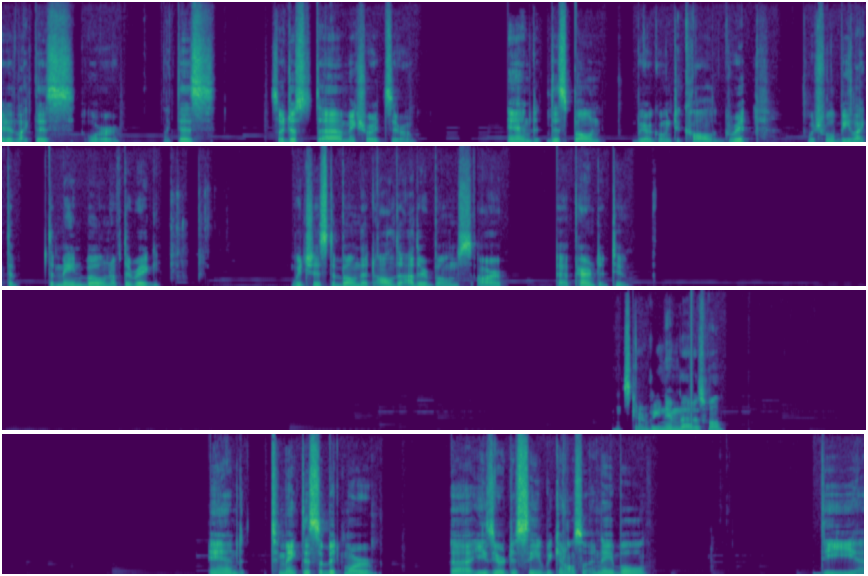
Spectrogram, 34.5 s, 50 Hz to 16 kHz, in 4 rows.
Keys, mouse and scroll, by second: 0.4 middle click, 4.2 o, 5.5 middle click, 5.7 shift+i, 6.6 right click, 7.3 F2, 10.1 shift+g, 10.4 r, 10.5 i, 10.7 p, 15.0 Return, 19.7 double click, 20.6-22.9 typing, 23.6 Return.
